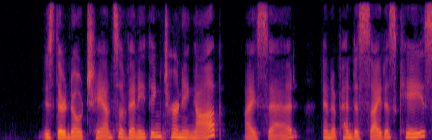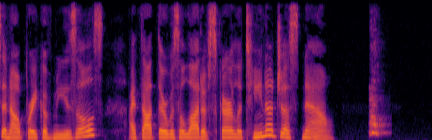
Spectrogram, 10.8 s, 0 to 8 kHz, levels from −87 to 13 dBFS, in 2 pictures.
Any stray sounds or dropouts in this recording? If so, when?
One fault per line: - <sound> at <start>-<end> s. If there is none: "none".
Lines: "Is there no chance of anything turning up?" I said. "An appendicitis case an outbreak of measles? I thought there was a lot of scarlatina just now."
- bark at 10.0-10.3 s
